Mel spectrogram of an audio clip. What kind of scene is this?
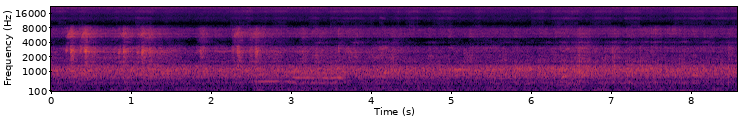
park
